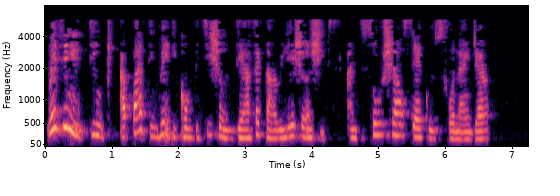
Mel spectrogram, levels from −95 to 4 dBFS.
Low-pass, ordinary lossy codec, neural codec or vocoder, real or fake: 7.2 kHz; MP3, 24 kbps; vocoder, 22.05 kHz, 80 mel bands, Vocos; fake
